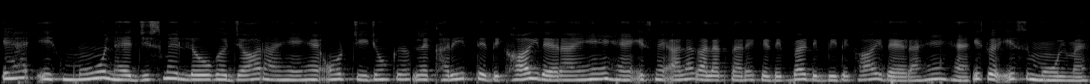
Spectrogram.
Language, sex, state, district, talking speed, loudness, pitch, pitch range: Hindi, female, Bihar, Kishanganj, 170 wpm, -26 LUFS, 220 Hz, 205-235 Hz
